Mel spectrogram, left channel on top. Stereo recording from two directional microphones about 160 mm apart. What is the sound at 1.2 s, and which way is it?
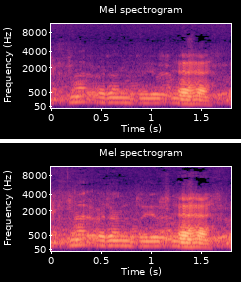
Speech, 20° right (ahead or behind).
